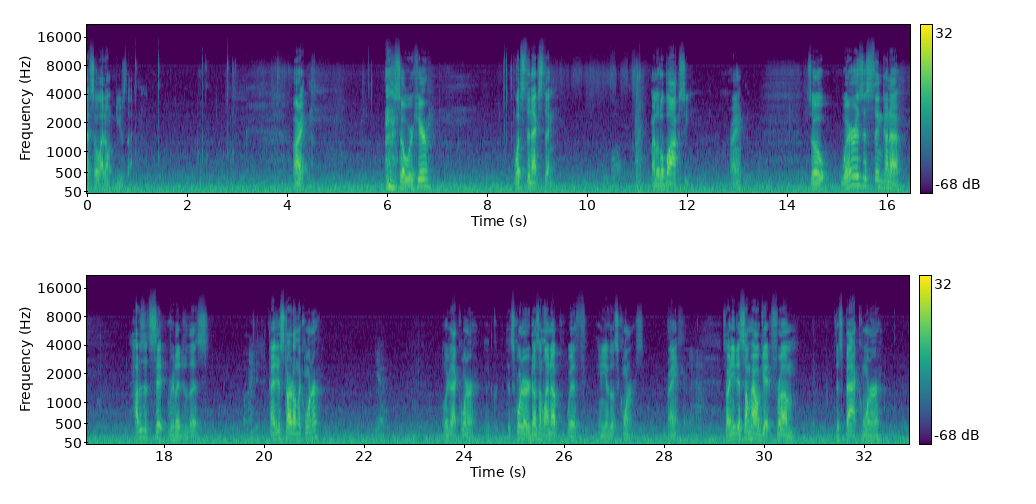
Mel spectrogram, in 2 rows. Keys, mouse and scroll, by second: 0.9 click, 2.2 click, 2.8 click.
